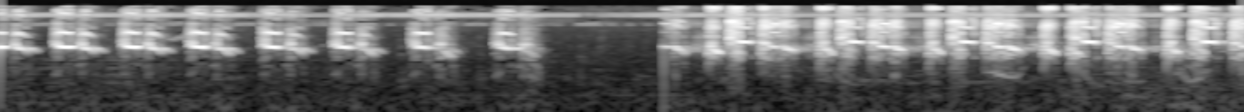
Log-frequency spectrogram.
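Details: Francolin hunting call, said to be two partridges calling at once: harsh, squawky notes about three per second in a steady run, then after a short pause a denser, overlapping burst.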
